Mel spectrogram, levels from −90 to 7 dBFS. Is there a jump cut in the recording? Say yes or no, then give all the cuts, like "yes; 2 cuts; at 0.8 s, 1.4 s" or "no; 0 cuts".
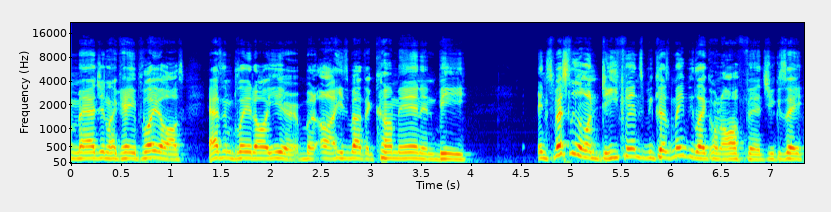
no; 0 cuts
